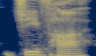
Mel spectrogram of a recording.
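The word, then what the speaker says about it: jivhā: the tongue is the word for tongue is Jeeva with a long a which marks it as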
